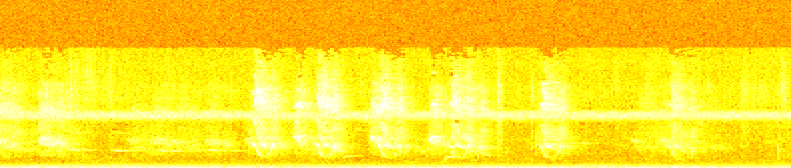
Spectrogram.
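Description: Small birds chirping faintly: a string of quick, downward-sliding chirps, about two a second, over a steady high-pitched hiss.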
